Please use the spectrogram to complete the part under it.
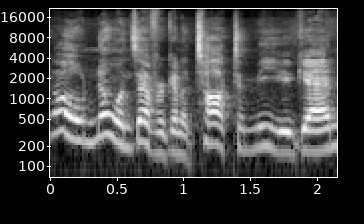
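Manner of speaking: light, high fake posh accent. Describing Sunshine's default voice, the speaker imitates it: Sunshine's received-pronunciation voice. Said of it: "He has that received pronunciation".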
